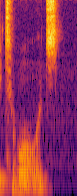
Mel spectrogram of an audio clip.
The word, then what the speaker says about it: towards: Please remember, say towards, just as if it rhymed with boards.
